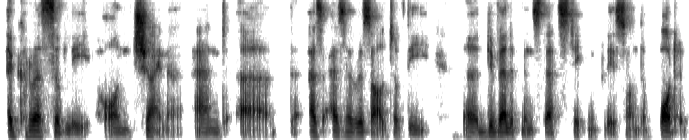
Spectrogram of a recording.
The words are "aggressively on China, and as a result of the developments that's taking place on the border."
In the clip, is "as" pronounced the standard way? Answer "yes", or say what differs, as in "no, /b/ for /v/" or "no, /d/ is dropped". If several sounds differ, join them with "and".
yes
